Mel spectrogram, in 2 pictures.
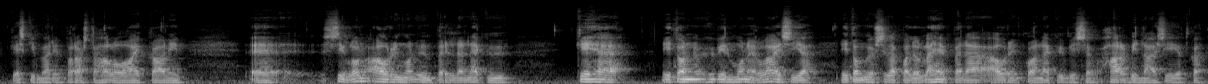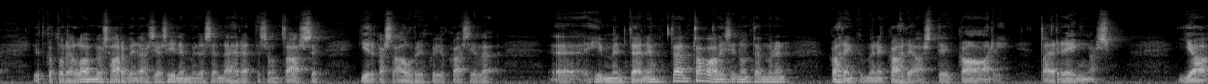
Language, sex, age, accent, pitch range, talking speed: Finnish, male, 60-79, native, 95-110 Hz, 130 wpm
